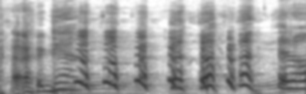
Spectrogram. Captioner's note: laughing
